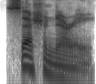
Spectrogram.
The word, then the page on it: cessionary: American English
